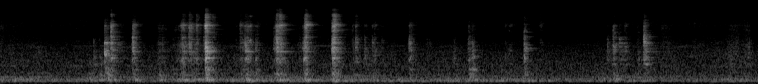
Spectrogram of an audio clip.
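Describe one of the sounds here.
Metal clicks and rattles sharply close by.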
